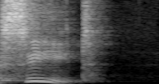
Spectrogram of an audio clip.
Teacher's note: sound and it's open if I say please take a seat seat is lengthened and it's closed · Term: long e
